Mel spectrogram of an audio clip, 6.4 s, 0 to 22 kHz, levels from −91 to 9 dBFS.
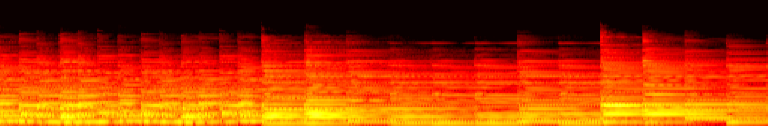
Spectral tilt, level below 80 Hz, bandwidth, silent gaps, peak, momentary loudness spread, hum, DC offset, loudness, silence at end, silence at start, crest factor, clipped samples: -8 dB/octave; -34 dBFS; 8 kHz; none; -4 dBFS; 8 LU; none; under 0.1%; -21 LUFS; 0 s; 0 s; 16 dB; under 0.1%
